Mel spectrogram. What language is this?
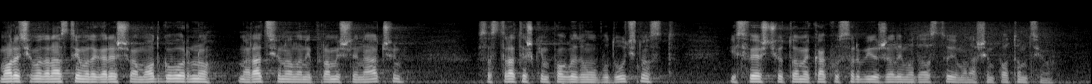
Serbian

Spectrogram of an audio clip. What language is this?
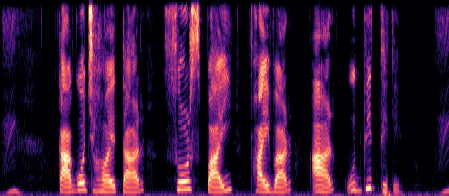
Bangla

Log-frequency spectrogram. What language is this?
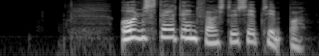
Danish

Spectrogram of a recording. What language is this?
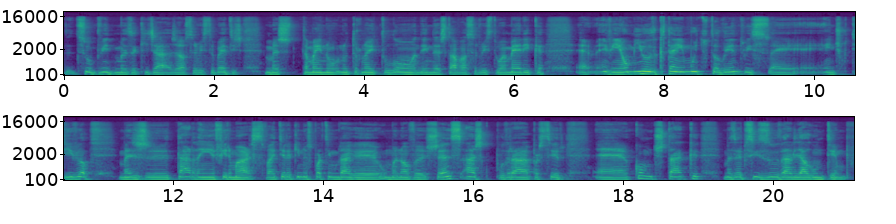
Portuguese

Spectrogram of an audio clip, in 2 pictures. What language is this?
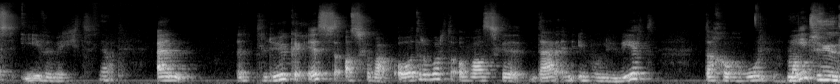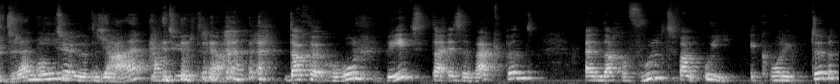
Dutch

